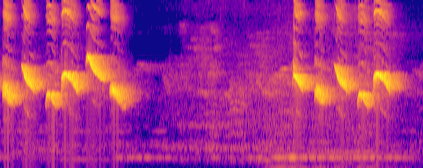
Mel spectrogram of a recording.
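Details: Green-winged saltator singing the 'três notas boi bitola' song style: two bursts of loud, clear whistled notes sliding downward, each lasting about two seconds and separated by a pause, over a faint low hum.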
